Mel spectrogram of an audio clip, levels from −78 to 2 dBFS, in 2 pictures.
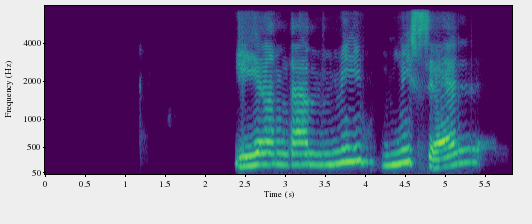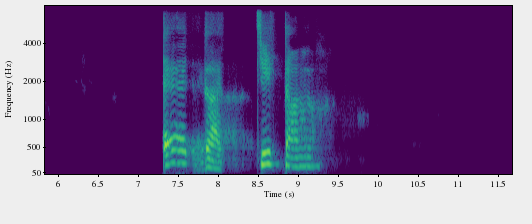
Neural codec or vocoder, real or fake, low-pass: codec, 16 kHz, 1 kbps, FreqCodec, smaller model; fake; 7.2 kHz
